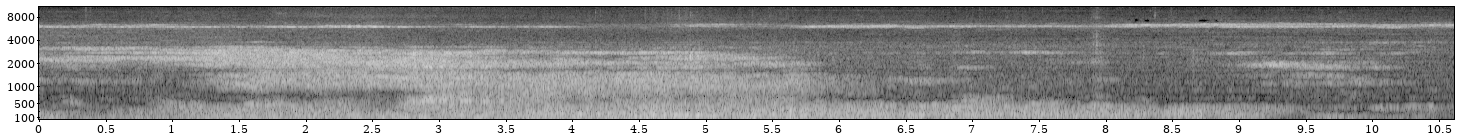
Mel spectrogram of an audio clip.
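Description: Steady low rumble of heavy vehicle engines. A rush of noise swells about a second in and fades by about six seconds, over a thin high whine.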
